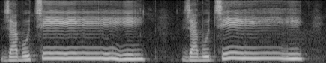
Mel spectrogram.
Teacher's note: na palavra jabuti, a sílaba tônica é a última, né? O ti é a última sílaba. · a sílaba ti é a que é a pronunciada com mais força, ou seja, é a sílaba tônica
